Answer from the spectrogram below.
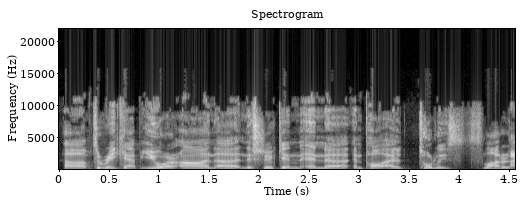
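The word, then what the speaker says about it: Nichushkin: I think it's Nishukin. – Okay, Nishukin. I think Kelly's correct there. – There we go. – I'm going with the old school Russian pronunciation there.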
